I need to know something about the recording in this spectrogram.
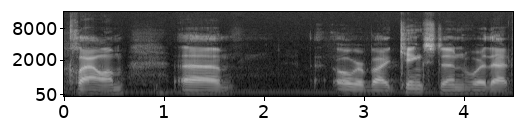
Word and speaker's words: Clallam: Sequim Washington and then the port gamble slaloms which was in those days pronounced Clallam over by Kingston where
